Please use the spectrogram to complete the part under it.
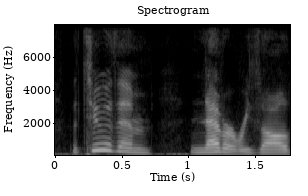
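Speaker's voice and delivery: ordinary delivery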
